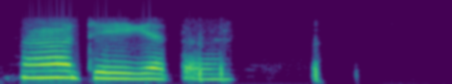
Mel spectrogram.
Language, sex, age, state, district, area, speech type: Santali, female, 30-45, Jharkhand, East Singhbhum, rural, conversation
